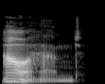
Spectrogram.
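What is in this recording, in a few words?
"hour hand", British English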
